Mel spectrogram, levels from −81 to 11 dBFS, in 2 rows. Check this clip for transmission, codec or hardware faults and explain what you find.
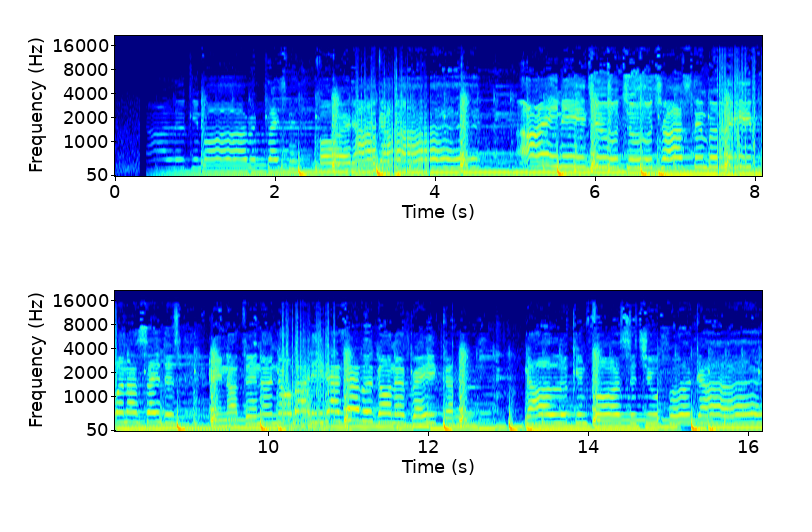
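Two kinds of fault occur: damaged data in the compressed stream and a loose connector crackle.

Brief chirps and blips occur at 1.07 s, 3.22 to 3.25 s, 5.49 to 5.52 s, 12.30 s and 14.86 s. These come from damaged data in the compressed stream. The decoder hits corrupt frames, loses sync and skips ahead to the next valid frame header.

Irregular scratchy crackling runs from 3.00 to 3.93 s, 7.52 to 8.10 s and 10.17 to 10.83 s. This is loose connector crackle. A worn or dirty contact rapidly breaks and restores the signal, chopping the audio into bursts of crackle.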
